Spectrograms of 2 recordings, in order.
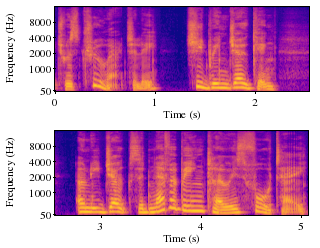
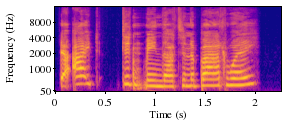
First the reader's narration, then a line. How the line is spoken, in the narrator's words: she found herself blurting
